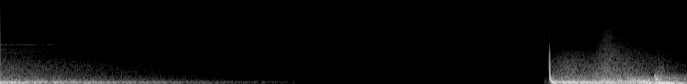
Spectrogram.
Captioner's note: dramatic sound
